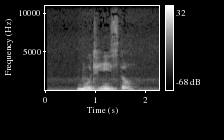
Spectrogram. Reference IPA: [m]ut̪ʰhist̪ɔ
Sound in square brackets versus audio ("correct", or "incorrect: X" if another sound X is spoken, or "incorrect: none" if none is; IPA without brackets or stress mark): incorrect: b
